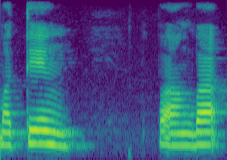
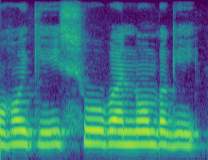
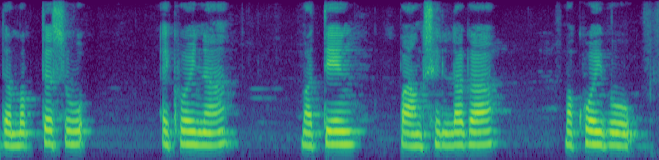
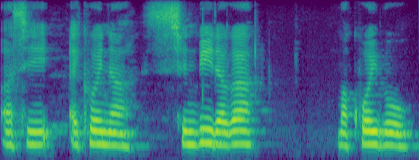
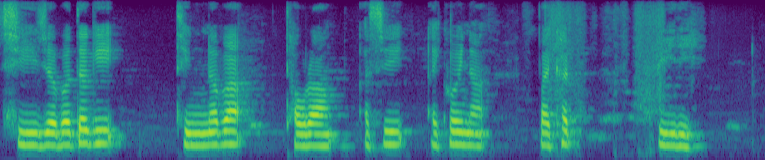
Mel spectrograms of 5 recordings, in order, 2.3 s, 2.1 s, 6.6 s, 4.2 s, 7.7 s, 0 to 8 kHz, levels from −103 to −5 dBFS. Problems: none marked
